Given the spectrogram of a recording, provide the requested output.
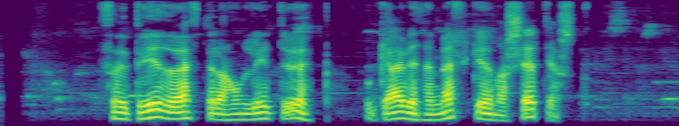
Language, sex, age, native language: Icelandic, male, 50-59, Icelandic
